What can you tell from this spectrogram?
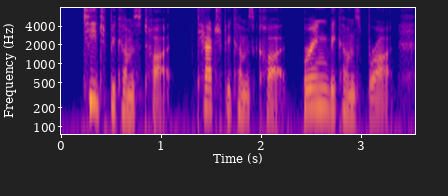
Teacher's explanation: They all share that deep awt sound.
